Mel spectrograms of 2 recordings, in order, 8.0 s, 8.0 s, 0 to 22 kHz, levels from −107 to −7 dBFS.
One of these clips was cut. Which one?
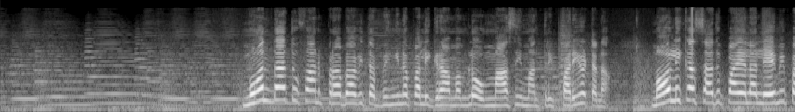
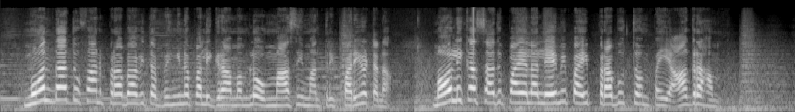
first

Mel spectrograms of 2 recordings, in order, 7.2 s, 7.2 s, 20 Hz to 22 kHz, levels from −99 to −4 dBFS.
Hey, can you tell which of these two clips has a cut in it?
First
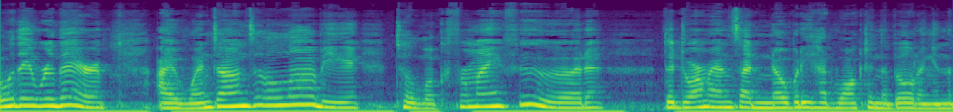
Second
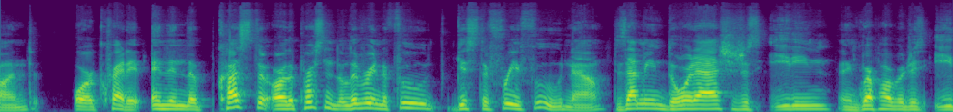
second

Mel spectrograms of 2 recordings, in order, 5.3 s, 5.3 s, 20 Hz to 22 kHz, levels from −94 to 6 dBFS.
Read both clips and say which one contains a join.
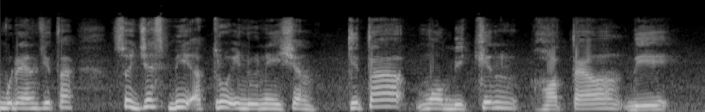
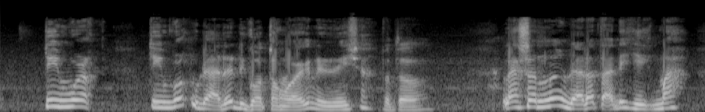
first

